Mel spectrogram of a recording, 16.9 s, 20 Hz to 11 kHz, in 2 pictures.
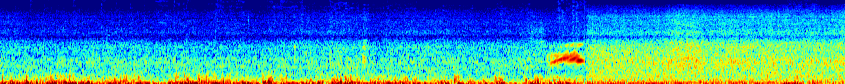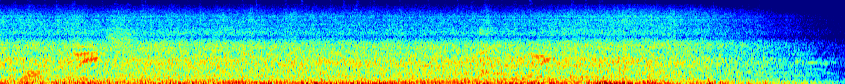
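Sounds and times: outboard motor running: 0.0 - 16.9
wake churning: 1.6 - 16.5.

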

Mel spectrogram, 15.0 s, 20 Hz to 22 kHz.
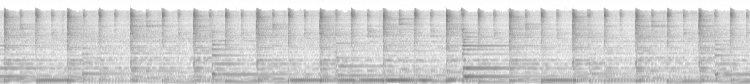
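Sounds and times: electronic keyboard playing: 0.0 - 15.0.

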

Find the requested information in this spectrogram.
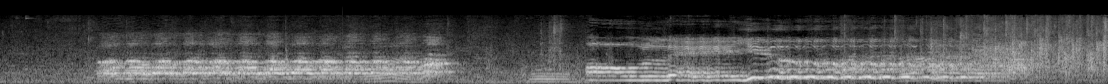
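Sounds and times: choir singing a cappella: 0.9 - 4.8, 6.2 - 9.9.

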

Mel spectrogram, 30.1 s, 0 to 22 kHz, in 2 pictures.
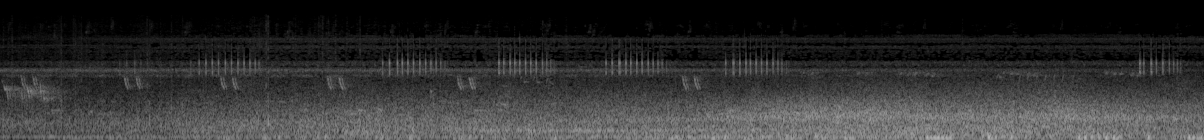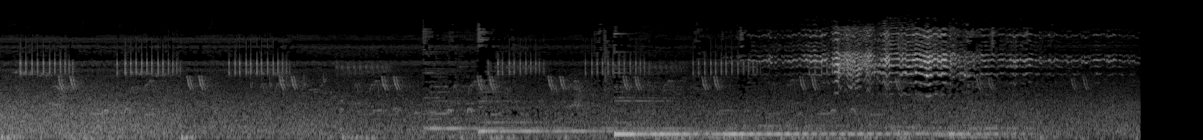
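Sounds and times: insect chirps: 0.0 - 29.3
small bird-like chirps: 1.6 - 3.4, 14.1 - 29.3
warbling high chirping: 4.0 - 9.9, 20.3 - 29.3
low sustained music notes: 19.4 - 28.7.

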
